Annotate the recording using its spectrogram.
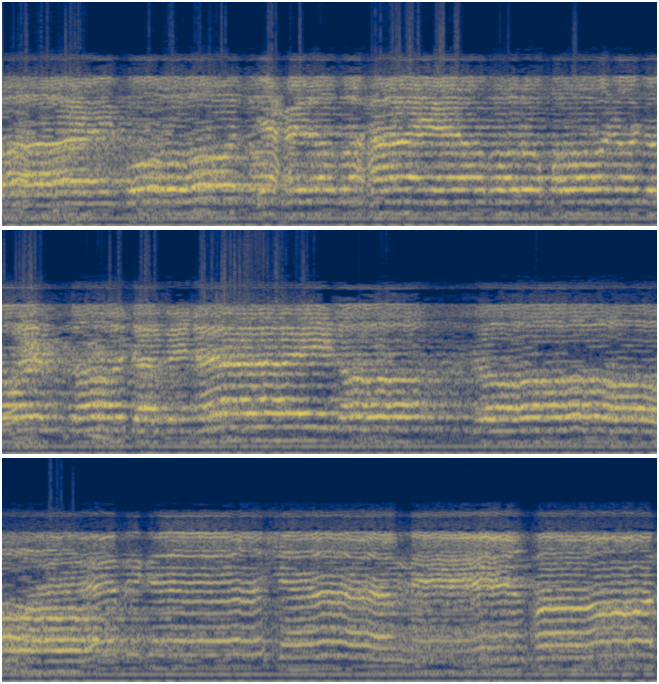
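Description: A man's solo voice chanting the Syriac Catholic Mass in a slow, ornamented melody, long notes bending between pitches, with short pauses between phrases about eight seconds in and again near the end.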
